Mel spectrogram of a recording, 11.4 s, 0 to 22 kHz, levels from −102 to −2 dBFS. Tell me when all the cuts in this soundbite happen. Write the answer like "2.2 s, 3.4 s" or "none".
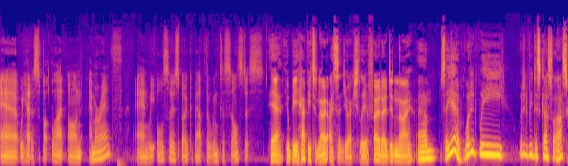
5.3 s, 8.3 s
